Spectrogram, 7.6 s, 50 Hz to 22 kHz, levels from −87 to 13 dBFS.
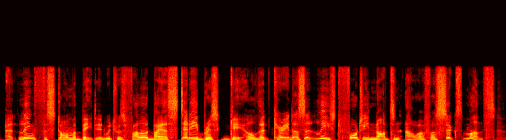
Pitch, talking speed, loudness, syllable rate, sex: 180 Hz, 195 wpm, -19 LUFS, 4.5 syllables/s, male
